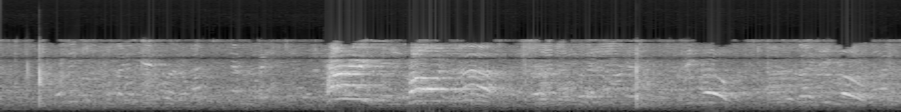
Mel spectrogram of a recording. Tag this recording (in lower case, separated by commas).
speech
